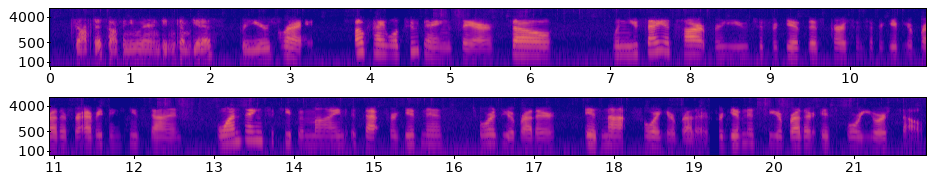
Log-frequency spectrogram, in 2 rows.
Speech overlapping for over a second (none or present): none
